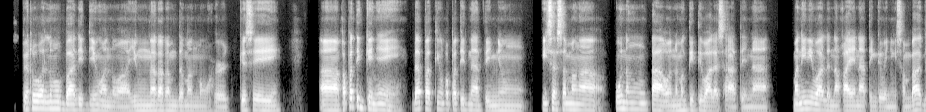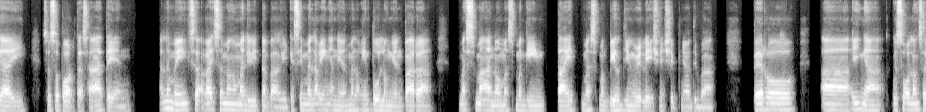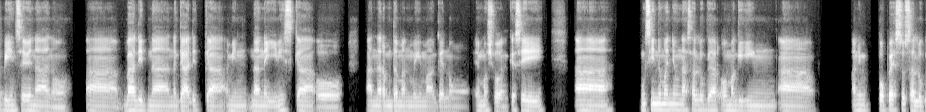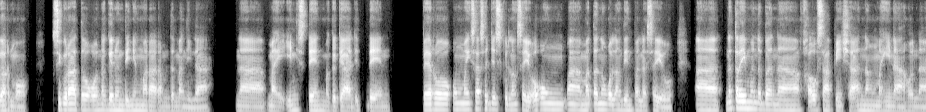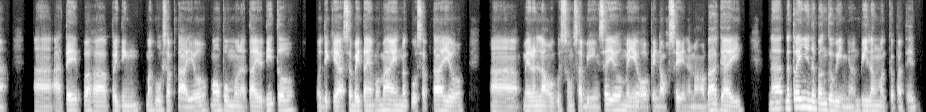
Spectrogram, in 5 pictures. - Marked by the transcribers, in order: none
- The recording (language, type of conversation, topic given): Filipino, advice, Paano ko mapapabuti ang komunikasyon namin ng kapatid ko at maiwasan ang hindi pagkakaunawaan?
